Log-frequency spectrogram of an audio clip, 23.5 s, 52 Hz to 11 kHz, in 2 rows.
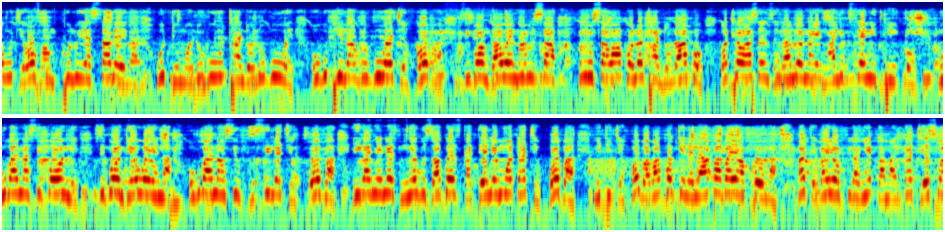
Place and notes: Entumbane Rank, Bulawayo, Zimbabwe - Binga bus leaving Entumbane rank
...the bus is still filled with traders when it starts leaving the rank… the driver reminds that they have to leave… and soon is the last change to drop out… one passenger says a prayer… and off we go on a 6 – 8 hours journey to “the back of beyond”…
(...the mic is an unusual feature… I think it’s the only time in my many journeys that I heard it functioning...)
mobile phone recording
